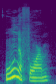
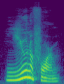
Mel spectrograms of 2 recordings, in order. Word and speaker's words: uniform: you hear the difference it also happens with uniform don't say uniform say uniform the letter u should be pronounced like you not just here are some more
